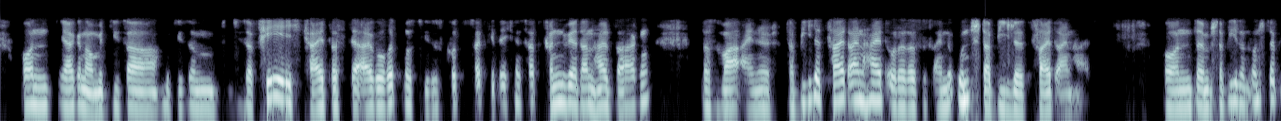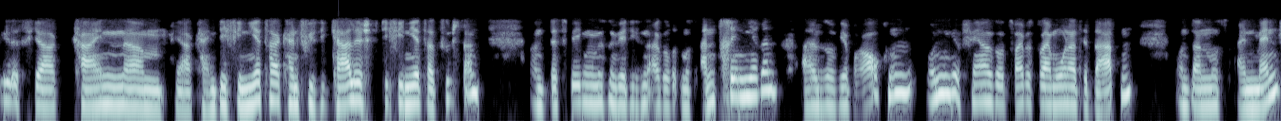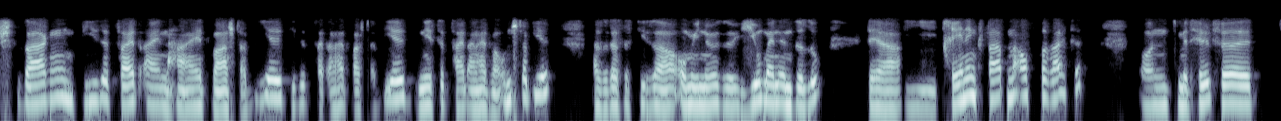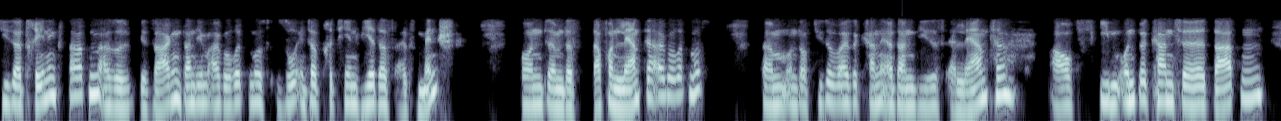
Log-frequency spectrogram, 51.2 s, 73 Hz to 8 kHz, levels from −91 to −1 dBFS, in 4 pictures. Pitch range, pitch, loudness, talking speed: 125-160 Hz, 140 Hz, -19 LUFS, 155 wpm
